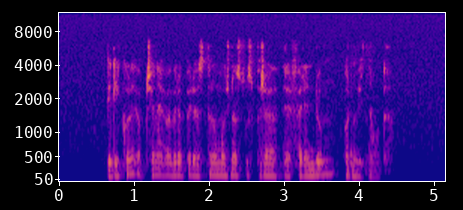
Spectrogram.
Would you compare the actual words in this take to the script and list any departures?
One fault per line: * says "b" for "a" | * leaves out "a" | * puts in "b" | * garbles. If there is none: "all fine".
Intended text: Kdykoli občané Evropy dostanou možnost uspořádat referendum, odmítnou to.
all fine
